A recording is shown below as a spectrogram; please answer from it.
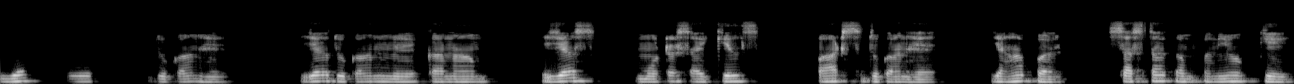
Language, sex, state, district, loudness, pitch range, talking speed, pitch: Hindi, male, Uttar Pradesh, Etah, -21 LUFS, 125-135 Hz, 95 wpm, 130 Hz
